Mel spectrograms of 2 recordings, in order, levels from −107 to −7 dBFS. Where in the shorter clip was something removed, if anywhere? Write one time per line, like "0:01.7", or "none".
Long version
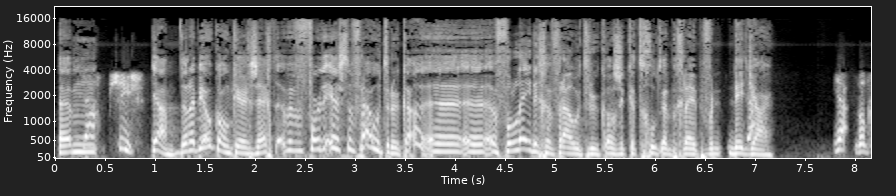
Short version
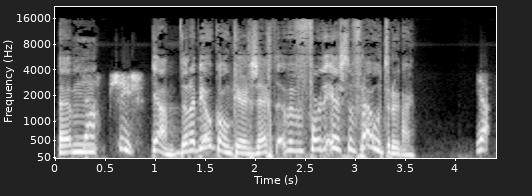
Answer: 0:03.4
